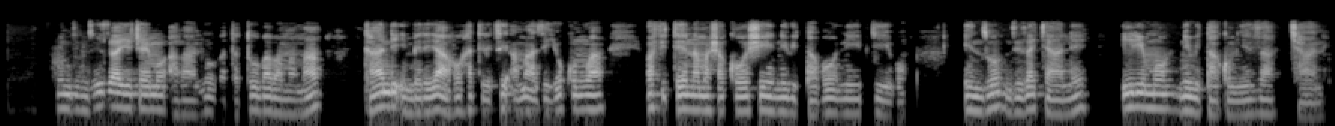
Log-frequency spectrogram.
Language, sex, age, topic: Kinyarwanda, male, 25-35, government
